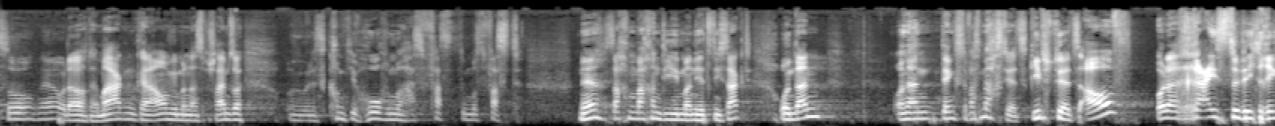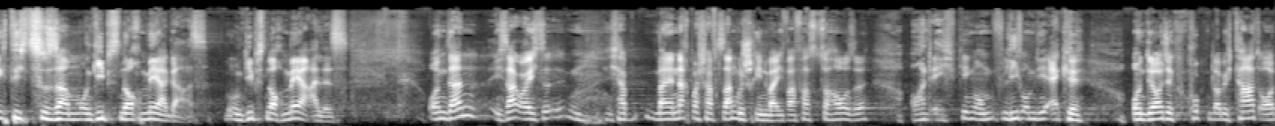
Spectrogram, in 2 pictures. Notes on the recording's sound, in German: Predigt der hoop Kirche.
